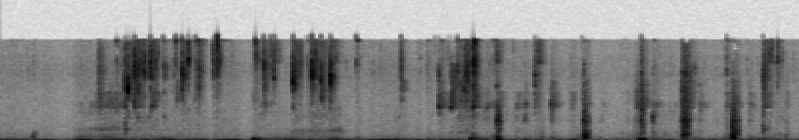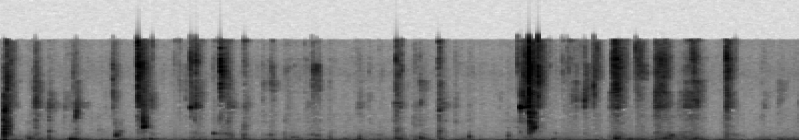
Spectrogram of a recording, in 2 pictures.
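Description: Close-miked eating sounds: wet chewing and lip smacks as a mouthful of rice, sambal and chicken is eaten, with squelching as fingers knead rice in sambal. Irregular quick clicks and smacks, loudest in a cluster near the end.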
